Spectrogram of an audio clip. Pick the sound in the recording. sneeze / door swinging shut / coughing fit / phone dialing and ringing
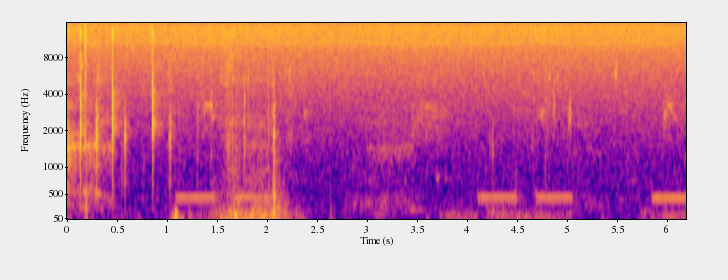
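phone dialing and ringing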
